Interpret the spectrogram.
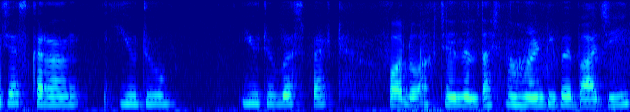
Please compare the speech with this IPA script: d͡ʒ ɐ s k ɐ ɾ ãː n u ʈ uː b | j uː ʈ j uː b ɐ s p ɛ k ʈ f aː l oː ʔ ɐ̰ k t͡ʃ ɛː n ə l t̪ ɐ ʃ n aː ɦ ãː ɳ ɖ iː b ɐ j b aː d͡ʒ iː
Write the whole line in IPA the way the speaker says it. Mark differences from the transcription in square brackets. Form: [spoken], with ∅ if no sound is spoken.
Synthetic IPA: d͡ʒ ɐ s k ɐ ɾ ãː n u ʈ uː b | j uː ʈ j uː b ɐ s p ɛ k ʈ f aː l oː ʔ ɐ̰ k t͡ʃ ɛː n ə l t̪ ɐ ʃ n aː ɦ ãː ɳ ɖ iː b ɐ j b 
